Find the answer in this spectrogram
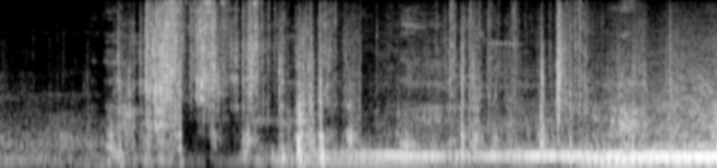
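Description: Keys jangling and clicking as they are handled in a Jeep Wrangler JL's cabin. About five seconds in, the engine starts and settles into a steady idle hum that grows louder toward the end.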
